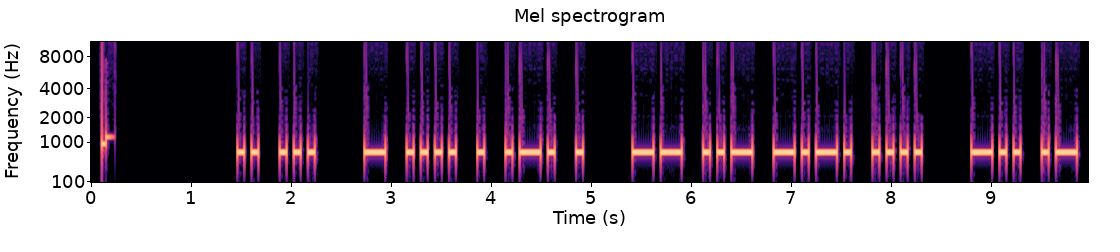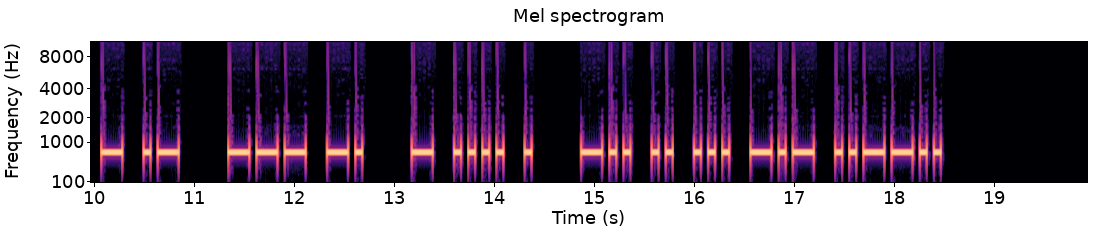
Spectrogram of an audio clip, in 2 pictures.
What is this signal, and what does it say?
Morse code, heard as a keyed tone, about 17 wpm, 700 Hz. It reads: IS THERE MUCH DATA ON THE DISK?
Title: Sentences from Top 1000 Words - Review Part 6 - 17wpm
